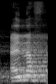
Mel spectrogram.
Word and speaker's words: enough: इसका प्रोनाउंसिएशन भी बच्चों समझ लेना, ENOUGH, एनफ बोलते हैं इसको.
